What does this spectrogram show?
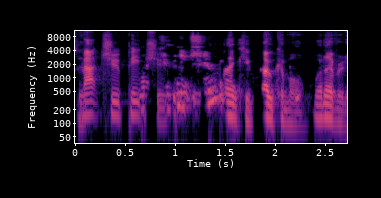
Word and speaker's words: Machu Picchu: well and did something in in South America Pika Pichu I can't pronounce it Machu Picchu thank you Pokemon whatever it is and they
